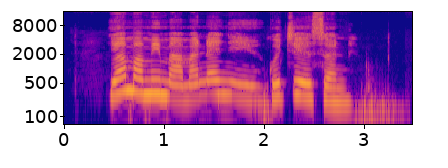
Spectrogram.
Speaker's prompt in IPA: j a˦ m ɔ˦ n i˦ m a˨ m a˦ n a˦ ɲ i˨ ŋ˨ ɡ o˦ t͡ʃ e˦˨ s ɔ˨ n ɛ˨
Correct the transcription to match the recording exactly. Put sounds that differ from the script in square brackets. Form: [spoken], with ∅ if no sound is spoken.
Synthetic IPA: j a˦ m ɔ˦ [m] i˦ m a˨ m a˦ n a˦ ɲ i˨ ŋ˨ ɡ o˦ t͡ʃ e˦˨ s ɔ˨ n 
